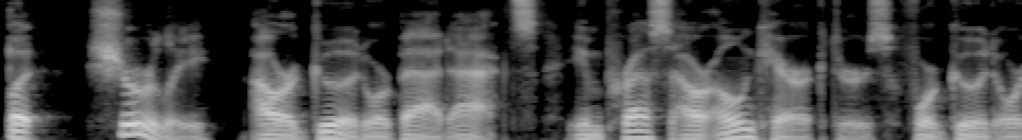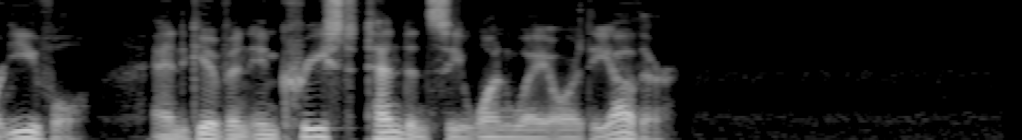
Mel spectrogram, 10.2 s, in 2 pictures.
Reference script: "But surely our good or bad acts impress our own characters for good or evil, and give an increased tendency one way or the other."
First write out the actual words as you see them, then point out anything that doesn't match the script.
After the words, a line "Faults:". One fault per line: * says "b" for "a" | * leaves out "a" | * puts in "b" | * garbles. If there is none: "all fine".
"But surely our good or bad acts impress our own characters for good or evil, and give an increased tendency one way or the other."
Faults:
all fine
